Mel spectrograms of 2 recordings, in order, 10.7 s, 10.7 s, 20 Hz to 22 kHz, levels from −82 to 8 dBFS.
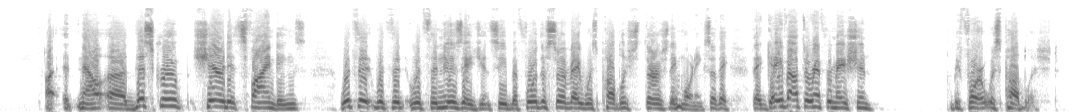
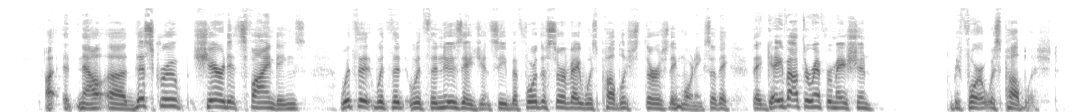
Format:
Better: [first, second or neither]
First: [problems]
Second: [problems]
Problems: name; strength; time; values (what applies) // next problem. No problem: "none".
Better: second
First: distortion; slight; 9% of the sound clipped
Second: none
